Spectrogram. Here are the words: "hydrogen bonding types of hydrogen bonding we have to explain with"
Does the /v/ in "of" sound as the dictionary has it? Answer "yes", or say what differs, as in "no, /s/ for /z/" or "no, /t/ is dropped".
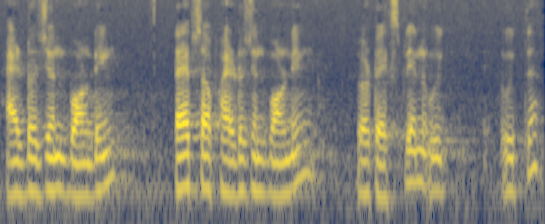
no, /p/ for /v/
